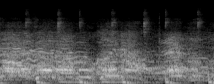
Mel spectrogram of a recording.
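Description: Loud live concert music with a steady kick-drum beat about twice a second, and a crowd's massed voices over it.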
